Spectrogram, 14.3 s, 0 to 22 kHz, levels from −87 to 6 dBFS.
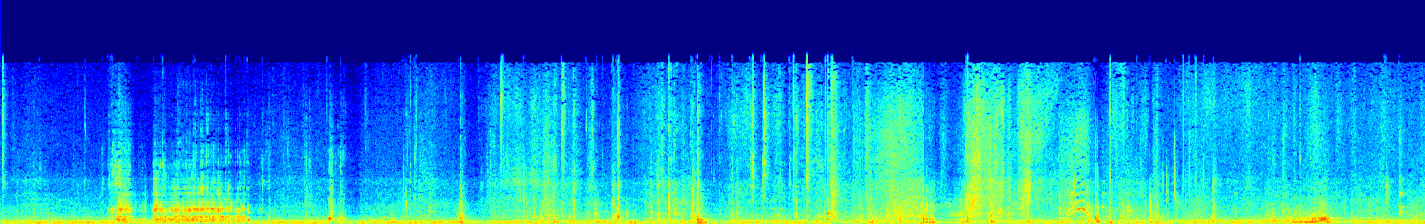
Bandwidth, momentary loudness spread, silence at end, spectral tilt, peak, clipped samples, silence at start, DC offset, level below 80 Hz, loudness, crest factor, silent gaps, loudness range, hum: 17 kHz; 9 LU; 0 s; -4 dB/octave; -4 dBFS; under 0.1%; 0 s; under 0.1%; -54 dBFS; -21 LUFS; 18 dB; none; 4 LU; none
